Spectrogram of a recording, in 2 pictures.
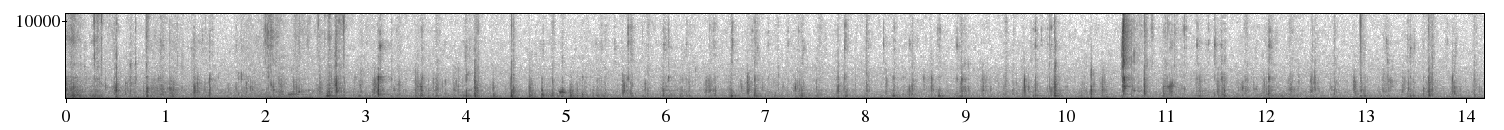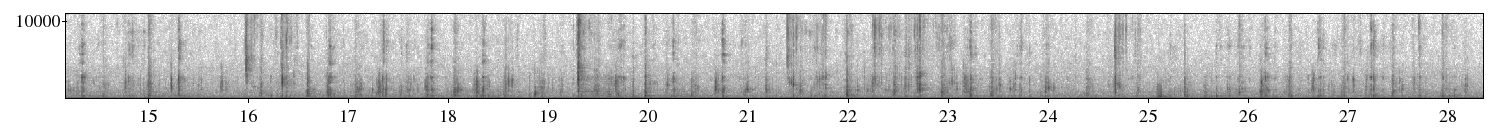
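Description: A person chewing a mouthful of spicy Korean dumplings (mandu), picked up close by a lapel mic: a steady run of small wet clicks and smacks, with a low steady hum underneath.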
